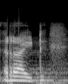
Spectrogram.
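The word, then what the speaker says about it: write: लिखना, WRIT, राइट। यहाँ पे जो W होता है वो साइलेंट होता है। ठीक है, तो इसको हम लोग राइट नहीं पढ़ते, इसको क्या पढ़ते हैं? राइट पढ़ते हैं।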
